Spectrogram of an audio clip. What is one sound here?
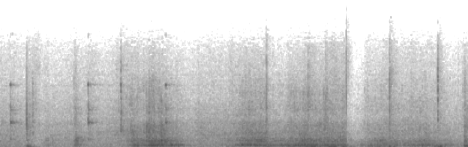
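Plastic toy wheels rumble over a wooden floor.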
